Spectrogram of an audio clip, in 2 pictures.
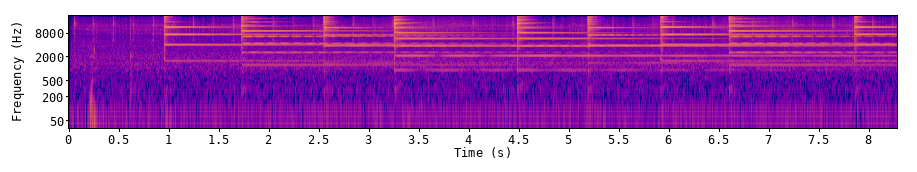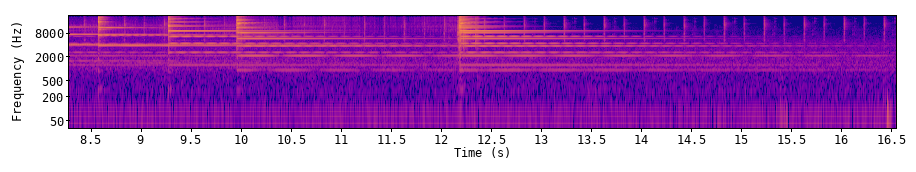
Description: Мелодии
Тип механизма механический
